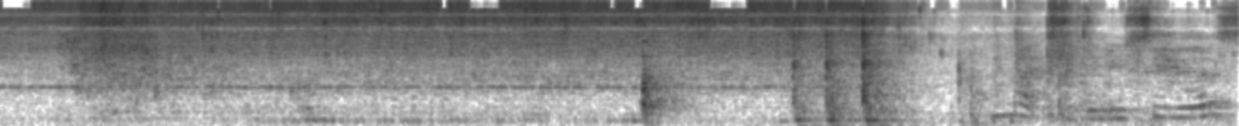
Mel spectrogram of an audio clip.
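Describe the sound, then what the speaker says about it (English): Sauce with chicken and vegetables bubbles and thickens in a pan during a Chinese New Year cooking session. There is soft sizzling and stirring, with a few clinks, under a person talking. "Ooh, this is bubbling and getting thick over here."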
